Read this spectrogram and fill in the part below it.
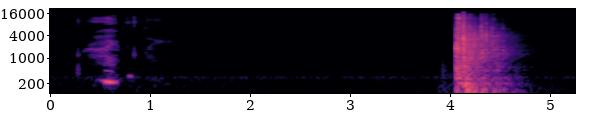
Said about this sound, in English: Why don't I close the door so we can speak a bit more?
